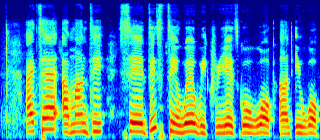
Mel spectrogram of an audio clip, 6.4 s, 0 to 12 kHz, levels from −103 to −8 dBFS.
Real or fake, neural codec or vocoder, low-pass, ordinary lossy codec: real; none; 10.8 kHz; AAC, 64 kbps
